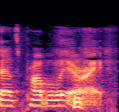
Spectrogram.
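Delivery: ordinary talk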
